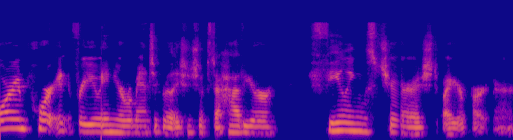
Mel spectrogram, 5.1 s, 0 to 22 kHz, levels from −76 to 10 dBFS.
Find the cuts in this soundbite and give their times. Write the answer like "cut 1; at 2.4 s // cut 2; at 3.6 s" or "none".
cut 1; at 1.0 s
